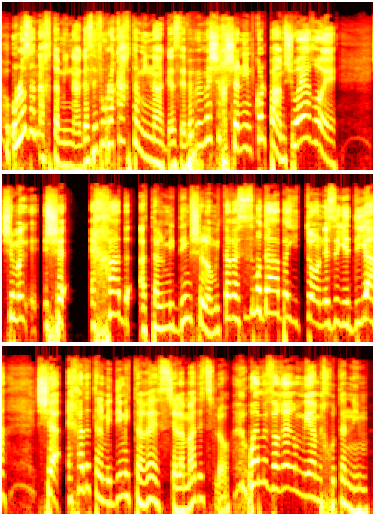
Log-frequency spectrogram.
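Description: Hebrew religious lecturer, man, very lively voice that swoops up and down, dry close sound, chanting storyteller. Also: high voice, no room sound. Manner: animated, acts out the people in the story. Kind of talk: storytelling Torah talk.

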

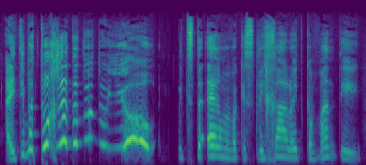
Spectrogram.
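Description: A man voicing a cheeky young prankster who keeps loudly greeting a stranger and then gushing fake apologies. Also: sits high, animated, no room sound, clean studio sound, pitched above the performer's own voice. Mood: mock-friendly.

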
